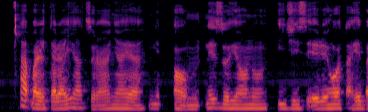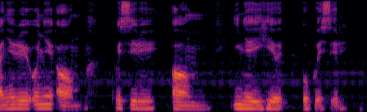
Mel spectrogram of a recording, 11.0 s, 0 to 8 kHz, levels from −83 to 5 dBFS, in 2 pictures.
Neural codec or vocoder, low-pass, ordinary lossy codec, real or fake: none; none; none; real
